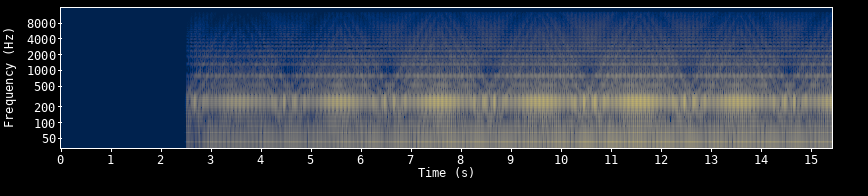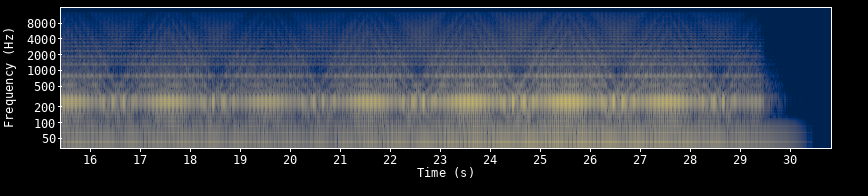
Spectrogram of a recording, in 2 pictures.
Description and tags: FactoryFusionator is machinery used by the SynGlybits in the mfg. of transportation pods.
